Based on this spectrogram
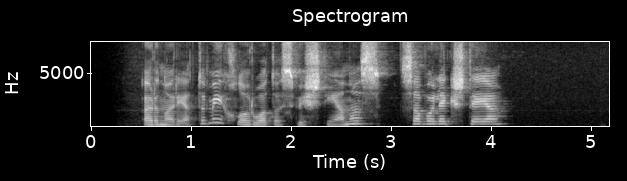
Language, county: Lithuanian, Vilnius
